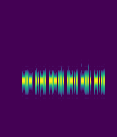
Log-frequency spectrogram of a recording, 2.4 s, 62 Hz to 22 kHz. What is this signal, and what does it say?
Morse code, heard as a keyed tone, about 49 wpm, 700 Hz. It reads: KF7LBB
